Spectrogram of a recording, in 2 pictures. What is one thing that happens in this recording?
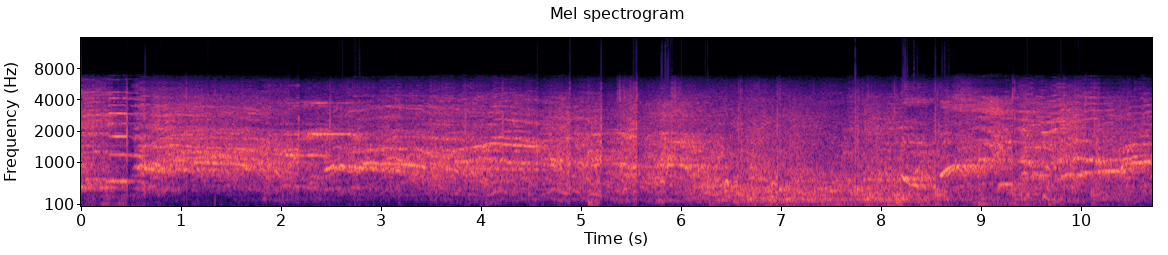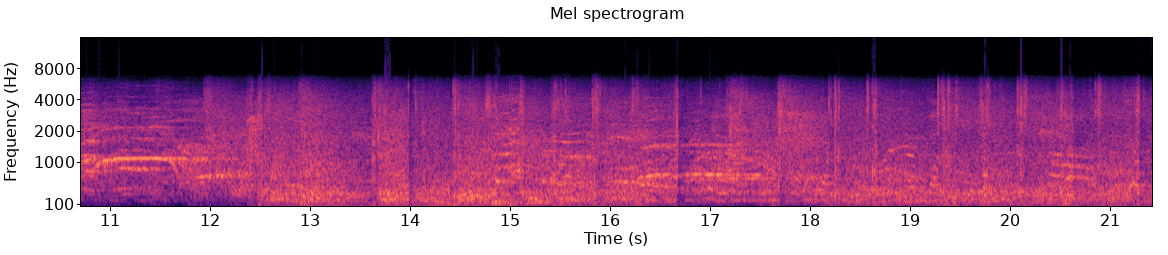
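A crowd of young people cheers and shouts loudly in a large hall.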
